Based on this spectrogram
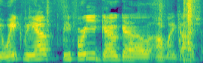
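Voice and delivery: ordinary delivery

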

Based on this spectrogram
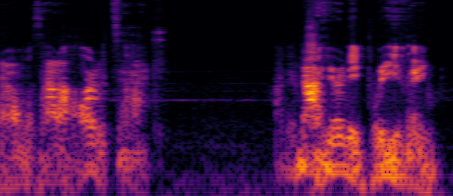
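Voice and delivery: ordinary delivery

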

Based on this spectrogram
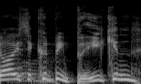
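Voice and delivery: high, slow mock Scouse; put-on Liverpool accent. Player teasing the group about who did it, mock Liverpool accent. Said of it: "What is that accent?".

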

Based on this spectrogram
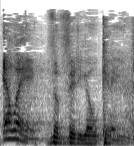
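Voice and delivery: low, slow announcer voice; game title announcer. Retold or imitated. Comparing the chase to a video game, low announcer voice. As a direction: drop way down and draw out the title.

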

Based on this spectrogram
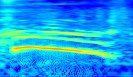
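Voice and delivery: a high, loud whoop of delight; real excited whoop; excited whoo. Real, not acted. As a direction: let out a big happy whoo. Trying on comfy headphones.

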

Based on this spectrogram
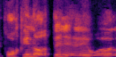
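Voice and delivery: high-pitched mock Irish mumbo-jumbo; incomprehensible Irish talk. Boxer mimicking an Irish guy's baffling answer, high mock Irish. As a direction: slur it together like an imitated Irish reply. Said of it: "I can never understand shit they say".

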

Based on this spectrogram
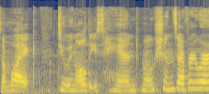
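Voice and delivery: usual speaking voice

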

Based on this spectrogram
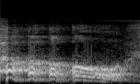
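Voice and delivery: high laughing ho ho ho; hearty chuckle. Real, not acted. Modeller chuckling at his own peg trick. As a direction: chuckle it out merrily.

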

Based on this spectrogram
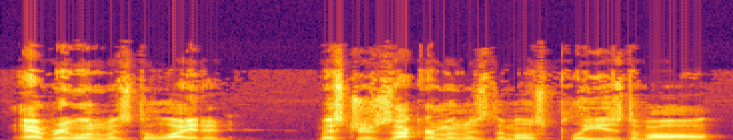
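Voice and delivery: plain reading voice

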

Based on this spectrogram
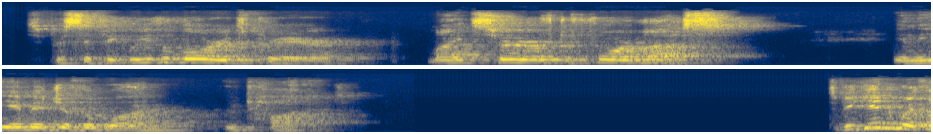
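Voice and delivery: ordinary talk

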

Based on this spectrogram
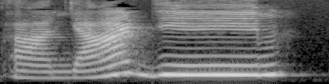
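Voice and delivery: slow, loud drawn-out announcement; grand entrance. Acted. Girl arriving and announcing herself, slow and loud. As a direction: stretch it out like a proud entrance.

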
